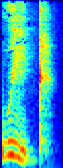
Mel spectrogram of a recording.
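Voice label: "weak", British English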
